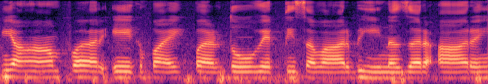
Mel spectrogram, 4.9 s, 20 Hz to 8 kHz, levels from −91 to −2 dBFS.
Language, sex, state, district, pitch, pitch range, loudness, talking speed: Hindi, female, Haryana, Charkhi Dadri, 170 Hz, 165-175 Hz, -14 LUFS, 145 wpm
